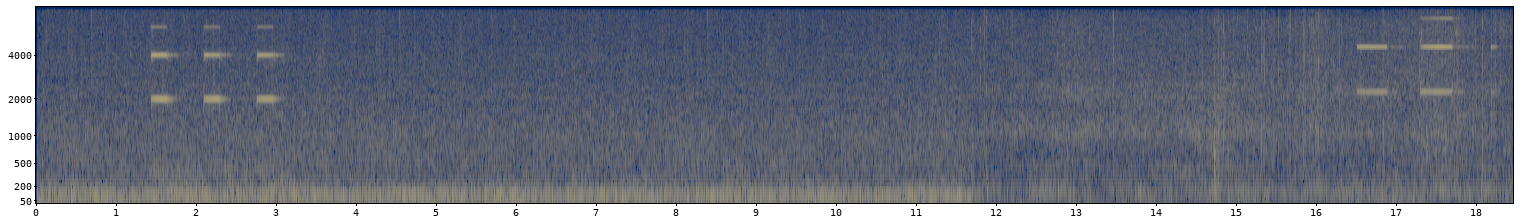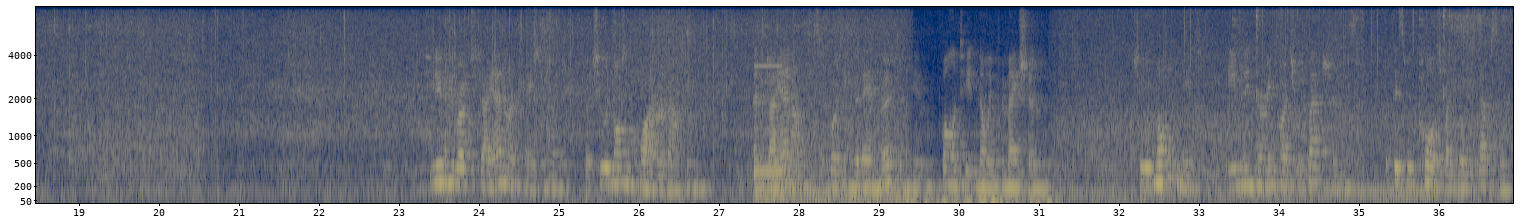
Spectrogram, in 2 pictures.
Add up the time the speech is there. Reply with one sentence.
The speech can be heard for 13 seconds in total.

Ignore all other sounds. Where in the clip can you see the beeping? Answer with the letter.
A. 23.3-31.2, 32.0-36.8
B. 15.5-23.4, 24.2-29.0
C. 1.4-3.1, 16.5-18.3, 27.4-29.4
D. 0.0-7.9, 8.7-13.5
C.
